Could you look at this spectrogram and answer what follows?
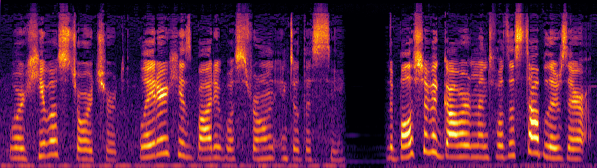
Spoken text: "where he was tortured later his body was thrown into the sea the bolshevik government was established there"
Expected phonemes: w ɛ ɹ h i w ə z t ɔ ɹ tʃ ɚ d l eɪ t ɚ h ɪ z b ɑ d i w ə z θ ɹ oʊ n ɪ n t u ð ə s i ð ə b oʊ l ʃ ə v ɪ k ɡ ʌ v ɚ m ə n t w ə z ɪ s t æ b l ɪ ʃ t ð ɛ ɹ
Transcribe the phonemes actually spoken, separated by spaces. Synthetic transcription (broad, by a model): w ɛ ɹ h i w ə z t ɔ ɹ tʃ ɚ d l eɪ t ɚ h ɪ z b ɑ d i w ə z θ ɹ oʊ n ɪ n t u ð ə s i ð ə b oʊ l ʃ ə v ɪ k ɡ ʌ v ɚ m ə n t w ə z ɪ s t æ b l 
